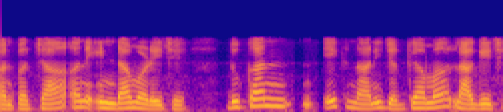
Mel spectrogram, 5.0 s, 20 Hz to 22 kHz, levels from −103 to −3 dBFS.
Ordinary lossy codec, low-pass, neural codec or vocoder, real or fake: none; 5.4 kHz; vocoder, 44.1 kHz, 128 mel bands every 512 samples, BigVGAN v2; fake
